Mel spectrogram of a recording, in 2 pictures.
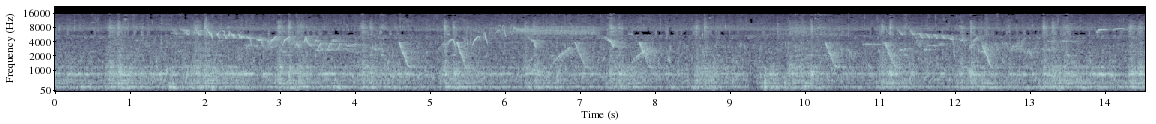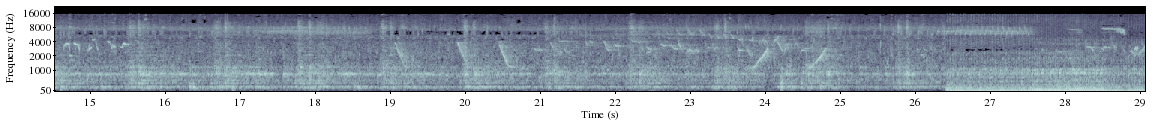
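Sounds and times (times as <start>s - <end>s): steady hum: 26.4s - 29.0s.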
